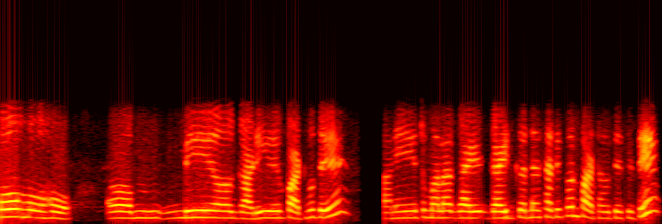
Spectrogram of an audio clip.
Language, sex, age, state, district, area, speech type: Marathi, female, 60+, Maharashtra, Yavatmal, rural, conversation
